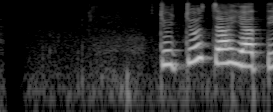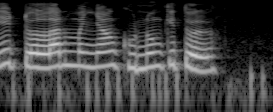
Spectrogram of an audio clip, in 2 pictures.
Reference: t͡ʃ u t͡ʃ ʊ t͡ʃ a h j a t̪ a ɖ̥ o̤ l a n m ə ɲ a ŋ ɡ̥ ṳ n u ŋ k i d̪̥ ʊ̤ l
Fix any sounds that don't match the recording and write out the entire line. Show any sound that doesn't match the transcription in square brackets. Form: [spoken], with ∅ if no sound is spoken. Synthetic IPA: t͡ʃ u t͡ʃ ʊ t͡ʃ a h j a t̪ [i] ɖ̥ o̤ l a n m ə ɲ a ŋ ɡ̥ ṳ n [ʊ] ŋ k i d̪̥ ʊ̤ l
